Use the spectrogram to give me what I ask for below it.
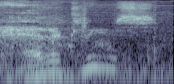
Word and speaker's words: Heracles: thing with your voice the heracles yeah that that is how it's supposed to be pronounced seems like a lot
